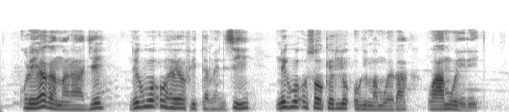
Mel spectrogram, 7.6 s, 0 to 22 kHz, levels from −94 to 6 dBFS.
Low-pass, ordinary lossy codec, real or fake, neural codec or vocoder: 7.2 kHz; none; real; none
